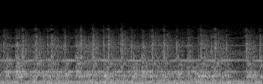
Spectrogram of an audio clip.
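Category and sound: machine, typewriter typing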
